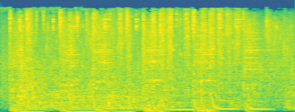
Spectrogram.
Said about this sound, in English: Hey, why is the rain coming down even harder?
